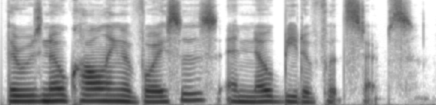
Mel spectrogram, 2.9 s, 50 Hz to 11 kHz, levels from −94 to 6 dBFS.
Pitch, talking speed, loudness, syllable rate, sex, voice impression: 175 Hz, 225 wpm, -16 LUFS, 5.4 syllables/s, female, very feminine, adult-like, slightly thin, slightly tensed, powerful, slightly dark, slightly soft, clear, fluent, slightly raspy, slightly cute, cool, intellectual, slightly refreshing, sincere, slightly calm, friendly, reassuring, unique, slightly elegant, wild, sweet, lively, slightly strict, intense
